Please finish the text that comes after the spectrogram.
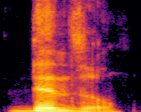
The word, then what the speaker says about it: Denzel: Washington is not pronounced Denzel Washington. is pronounced Denzel, which is crazy. Never knew that up until Denzel Washington say that uh said that. It was just for the longest time he just didn't correct people. But his correct pronunciation of his name is Denzel.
